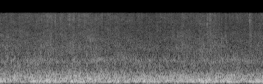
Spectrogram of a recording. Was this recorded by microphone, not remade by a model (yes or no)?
no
